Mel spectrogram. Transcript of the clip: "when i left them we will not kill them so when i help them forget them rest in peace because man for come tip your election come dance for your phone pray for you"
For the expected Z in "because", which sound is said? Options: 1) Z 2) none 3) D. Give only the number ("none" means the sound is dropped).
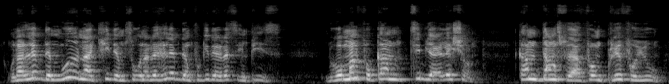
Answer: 2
